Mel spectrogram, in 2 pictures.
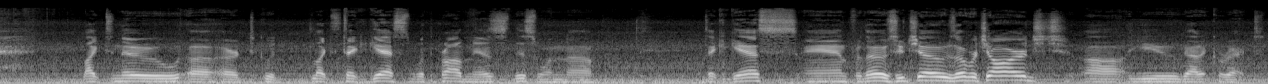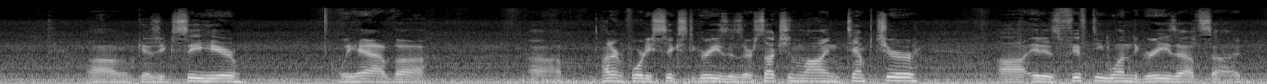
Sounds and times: Speech: 0.8 - 6.0, 7.0 - 12.7, 13.5 - 15.2, 16.0 - 17.0, 18.0 - 22.0, 22.6 - 25.3.

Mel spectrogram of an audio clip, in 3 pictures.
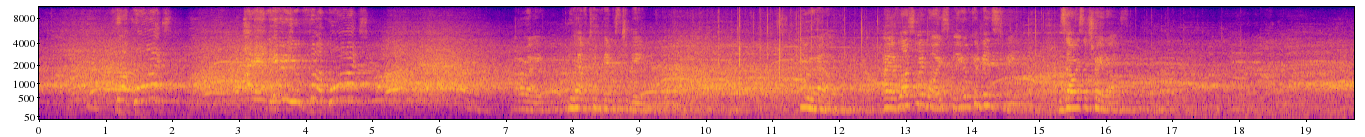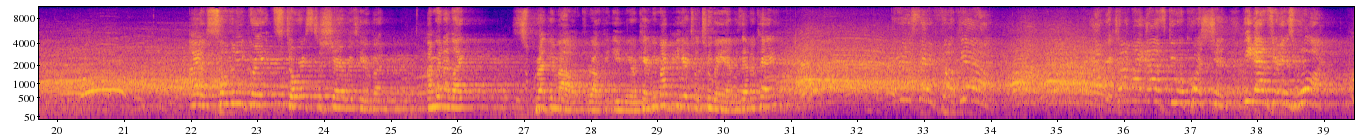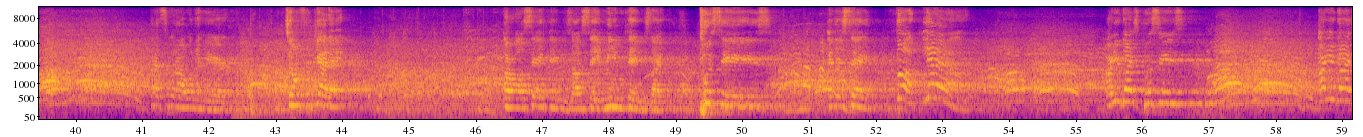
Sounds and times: Female speech, woman speaking: 1.1 - 2.0, 3.1 - 5.0, 7.2 - 9.2, 11.4 - 16.3, 22.0 - 26.3, 26.9 - 30.8, 32.5 - 34.0, 35.5 - 39.0, 41.2 - 42.4, 43.2 - 44.1, 46.4 - 50.5, 51.3 - 53.4, 55.5 - 57.2, 58.6 - 59.1.

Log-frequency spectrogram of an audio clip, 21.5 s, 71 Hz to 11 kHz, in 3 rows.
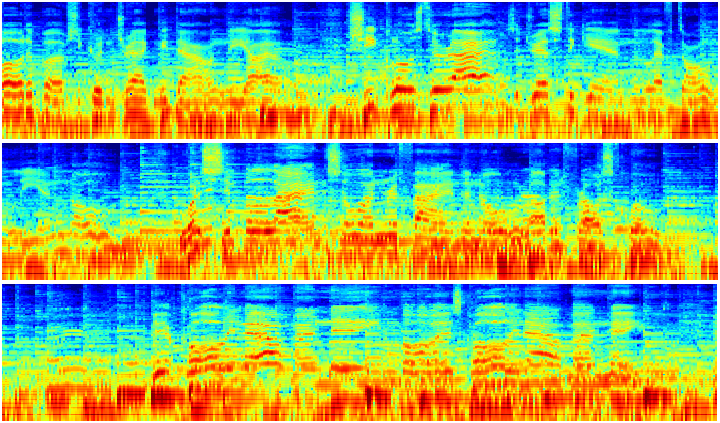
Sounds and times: Music: 0.0 - 21.4.

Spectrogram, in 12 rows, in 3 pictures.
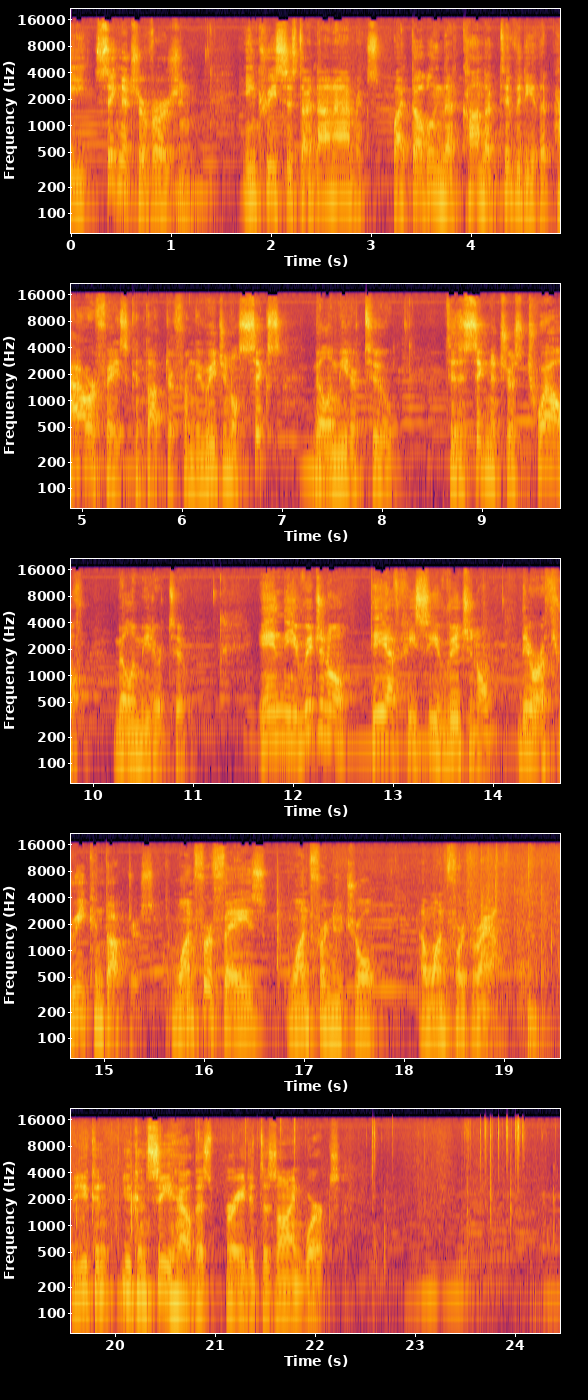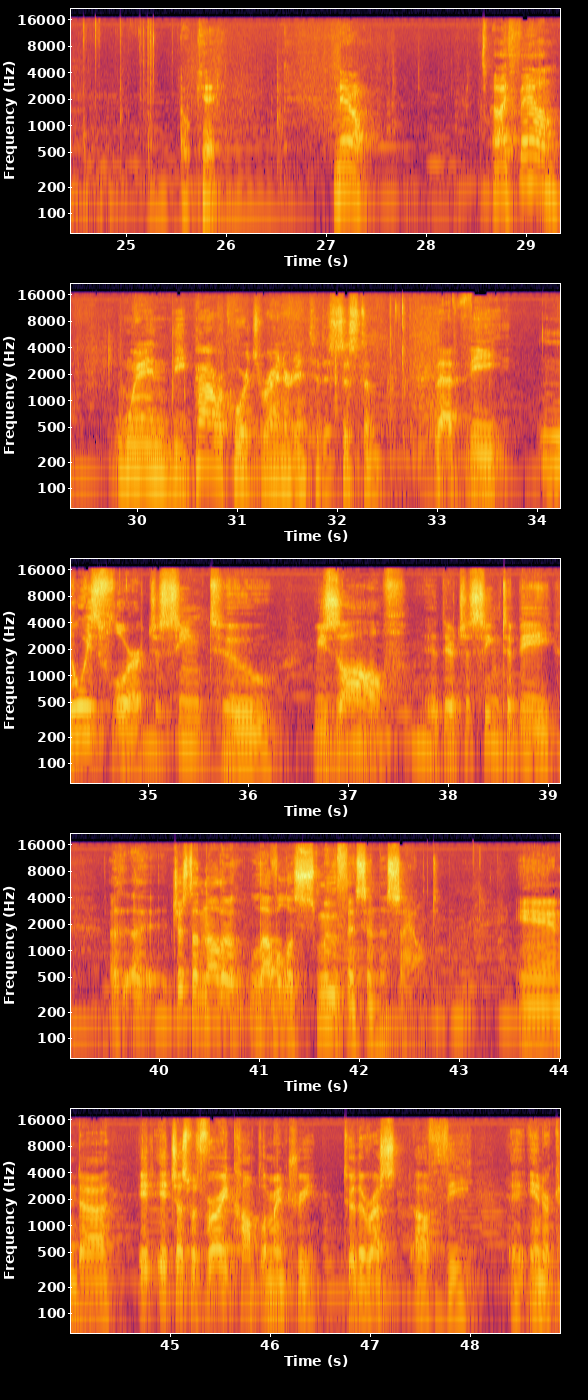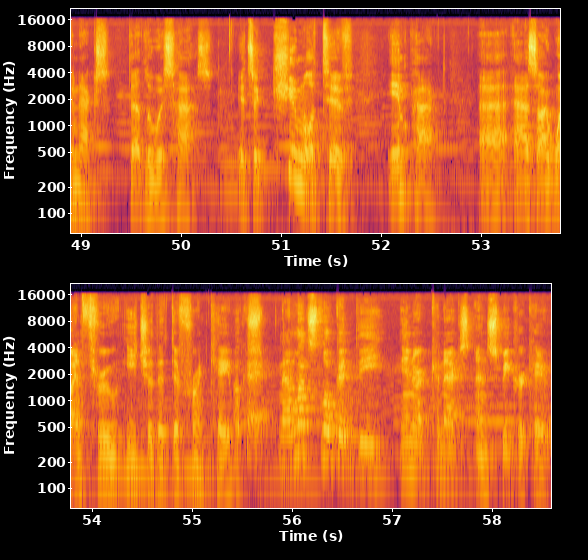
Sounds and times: Speech: 0.0 - 11.0, 11.7 - 22.3, 25.5 - 26.0, 27.1 - 27.6, 28.6 - 42.8, 43.6 - 58.5
Music: 0.0 - 58.5.

